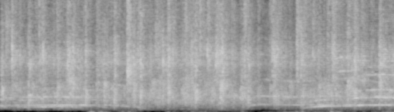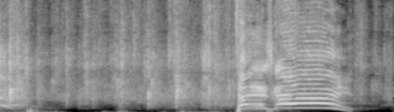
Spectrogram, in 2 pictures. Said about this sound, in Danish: Giv en stor hånd til vores første gæst. En rocksanger, mine damer og herrer.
